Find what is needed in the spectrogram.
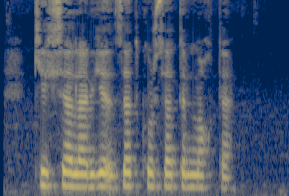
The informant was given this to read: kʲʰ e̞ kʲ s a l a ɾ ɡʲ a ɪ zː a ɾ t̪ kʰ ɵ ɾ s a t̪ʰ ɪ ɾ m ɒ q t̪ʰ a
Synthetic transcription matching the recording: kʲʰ e̞ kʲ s a l a ɾ ɡʲ a ɪ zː a t̪ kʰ ɵ ɾ s a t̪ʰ ɪ l m ɒ q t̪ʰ a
